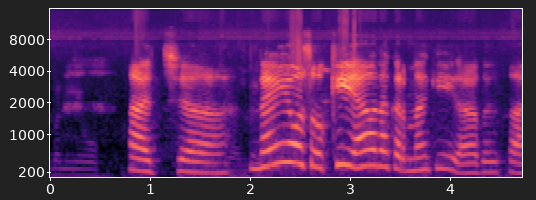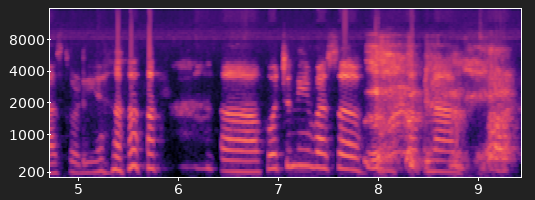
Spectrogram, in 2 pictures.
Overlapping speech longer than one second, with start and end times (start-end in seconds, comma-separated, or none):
none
